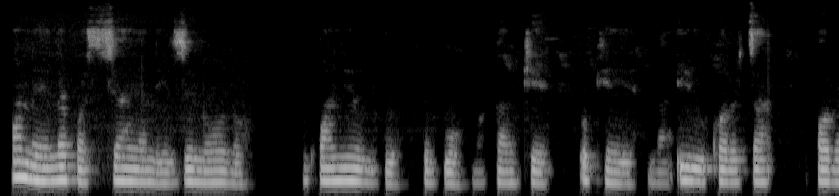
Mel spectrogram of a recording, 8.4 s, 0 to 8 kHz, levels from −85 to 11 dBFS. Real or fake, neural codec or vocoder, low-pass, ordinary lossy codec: real; none; none; none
